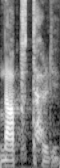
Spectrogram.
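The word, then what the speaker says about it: נַפְתָּלִי: 자, 하나 더 낳았는데 납달리, 나프탈리입니다. 우리 히브리어 발음은 나프탈리, 나프툴림에서 나온 말이에요.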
